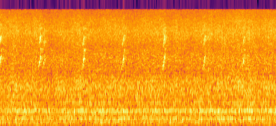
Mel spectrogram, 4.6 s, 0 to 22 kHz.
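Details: Honey bees at the entrance of a Top Bar Hive, leaving and landing as they go to the field for nectar: a steady, dense buzzing hum with a low drone, and faint short high chirps recurring roughly every 0.7 seconds.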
